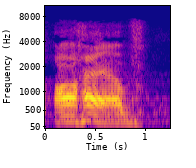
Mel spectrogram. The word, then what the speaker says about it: ahav: I can always remember it from my first vocabulary, because the Hebrew word for love looks like this, and is pronounced ahav. And so I always, A-H-A-V, ahav or ahav, and I always remembered it by love, I have.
